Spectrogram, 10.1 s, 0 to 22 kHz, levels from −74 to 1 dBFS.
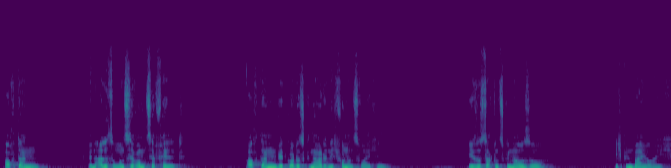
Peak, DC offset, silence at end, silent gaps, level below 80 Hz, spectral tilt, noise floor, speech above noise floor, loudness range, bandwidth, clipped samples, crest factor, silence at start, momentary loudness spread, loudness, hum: -20 dBFS; under 0.1%; 0.05 s; none; -82 dBFS; -6.5 dB/octave; -75 dBFS; 39 dB; 3 LU; 16 kHz; under 0.1%; 18 dB; 0.05 s; 11 LU; -37 LUFS; none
